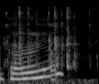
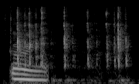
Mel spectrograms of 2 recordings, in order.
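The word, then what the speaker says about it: Garaele: Sister Gariel. Gariel. Like Ariel, but with a G.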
